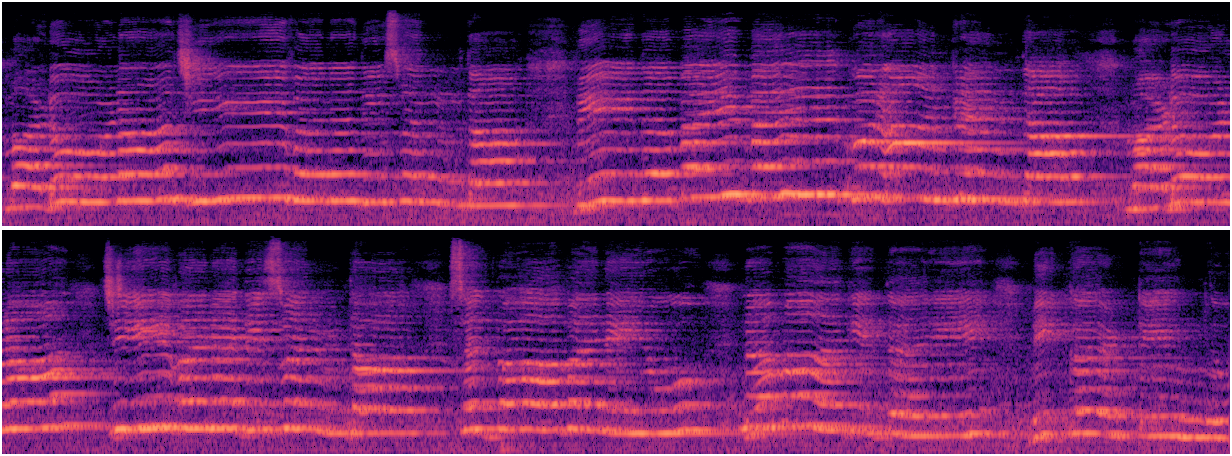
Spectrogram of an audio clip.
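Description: Girls singing a melodic song together into microphones, with held, gliding notes.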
